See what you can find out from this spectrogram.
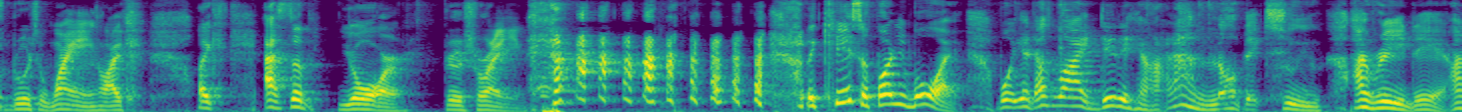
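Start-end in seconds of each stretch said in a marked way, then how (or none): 4.1-7.2 high, cackling glee; cackle, then laugh the words; maniacal laugh. Acted. Joker laughing at Batman over Robin.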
